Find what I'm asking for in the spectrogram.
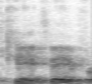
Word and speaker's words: kayfabe: Church is kayfabe for adults. – Oh, yeah. – Yeah. – No, I got you. Yeah, I got you. – Did I say that right? – Yeah, church is kayfabe for adults.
